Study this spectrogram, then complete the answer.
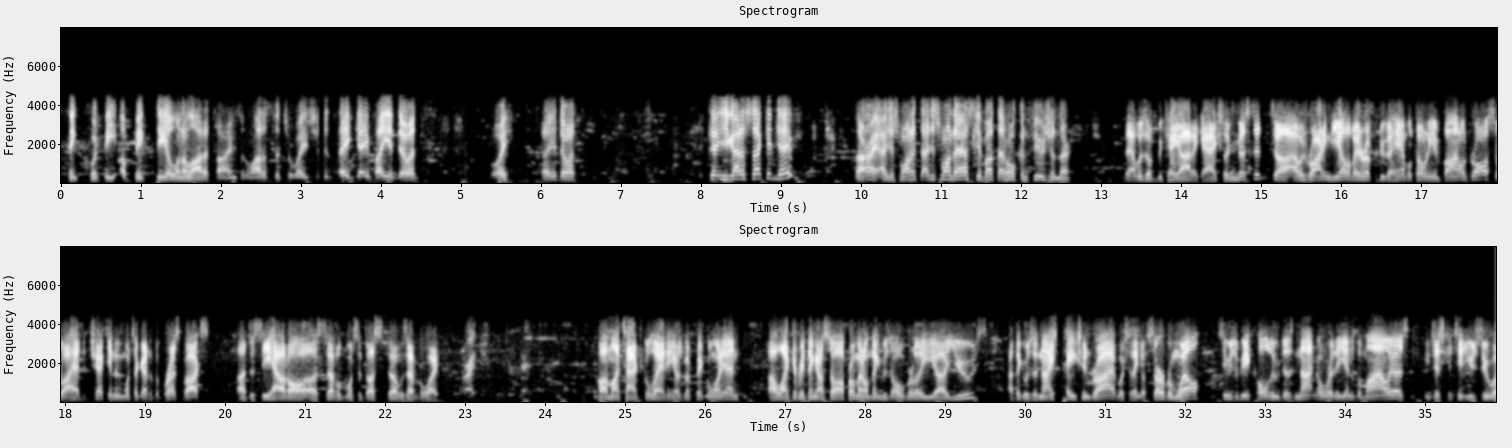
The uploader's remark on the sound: Live from The Meadowlands. With coverage of the 2018 Hambletonian, live from Meadowlands Racing and Entertainment in New Jersey.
